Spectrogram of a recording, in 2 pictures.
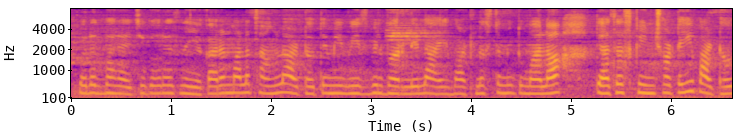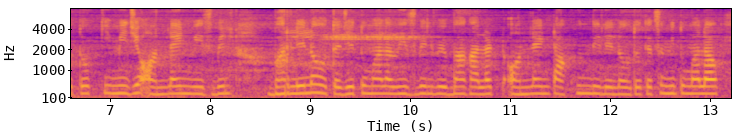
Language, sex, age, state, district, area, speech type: Marathi, female, 18-30, Maharashtra, Nashik, urban, spontaneous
